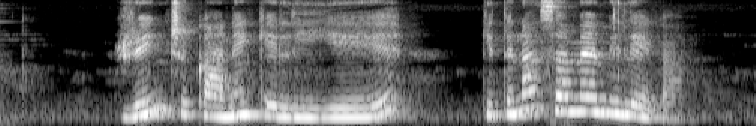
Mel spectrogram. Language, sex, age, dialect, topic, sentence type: Hindi, female, 25-30, Marwari Dhudhari, banking, question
